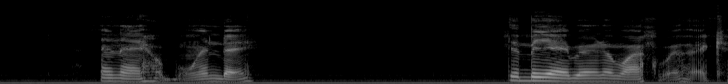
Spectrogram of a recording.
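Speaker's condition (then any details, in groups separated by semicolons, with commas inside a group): Cerebral palsy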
